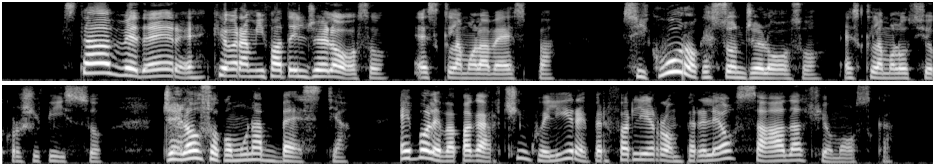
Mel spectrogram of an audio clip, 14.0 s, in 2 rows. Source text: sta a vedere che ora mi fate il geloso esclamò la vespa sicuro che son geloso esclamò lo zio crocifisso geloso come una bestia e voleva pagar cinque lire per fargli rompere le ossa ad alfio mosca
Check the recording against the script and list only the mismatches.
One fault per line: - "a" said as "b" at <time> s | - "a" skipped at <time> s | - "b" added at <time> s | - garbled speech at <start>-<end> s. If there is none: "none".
none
